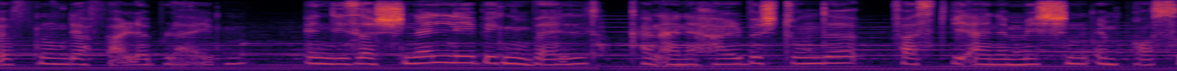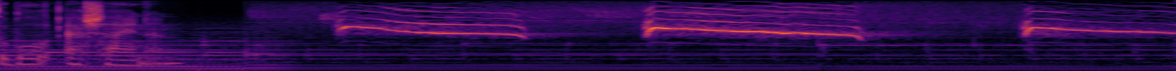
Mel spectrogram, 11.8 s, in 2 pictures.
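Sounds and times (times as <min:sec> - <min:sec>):
speech: 0:00.0 - 0:07.3
northern lapwing call: 0:07.5 - 0:10.4, 0:11.0 - 0:11.7.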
